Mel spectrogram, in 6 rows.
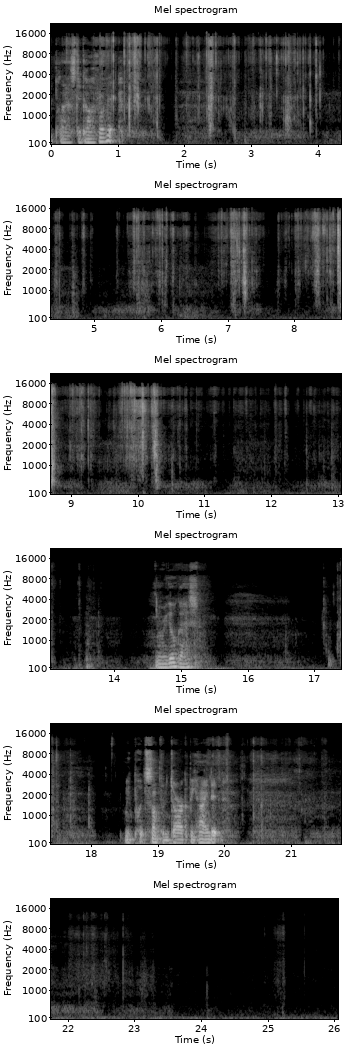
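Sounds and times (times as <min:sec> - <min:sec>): plastic wrap crinkling and tearing: 0:00.0 - 0:13.3, 0:17.1 - 0:18.0, 0:19.7 - 0:23.2.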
